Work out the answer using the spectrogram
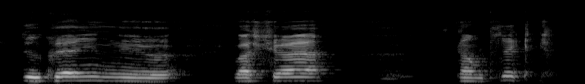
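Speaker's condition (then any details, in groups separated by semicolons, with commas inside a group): Cerebral palsy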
